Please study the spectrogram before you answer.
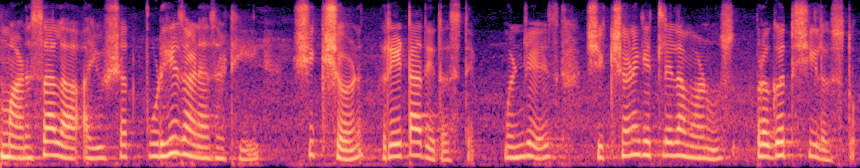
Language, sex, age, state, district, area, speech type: Marathi, female, 18-30, Maharashtra, Pune, urban, spontaneous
